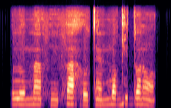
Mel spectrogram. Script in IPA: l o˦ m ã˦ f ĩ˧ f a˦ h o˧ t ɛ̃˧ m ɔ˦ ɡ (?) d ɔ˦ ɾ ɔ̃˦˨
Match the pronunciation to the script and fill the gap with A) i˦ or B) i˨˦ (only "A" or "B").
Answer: A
